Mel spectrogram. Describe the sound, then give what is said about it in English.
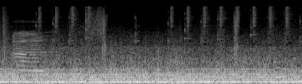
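A car drives along the road toward Atlanta, Georgia, giving a loud, constant low engine and road rumble with a regular pattern of light high clicks or thumps riding on top. “And then moving forward, we are now driving to Atlanta, Georgia”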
